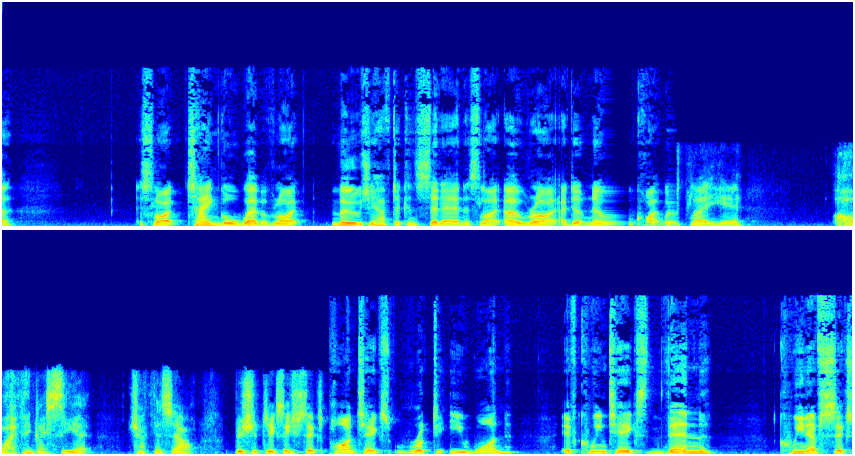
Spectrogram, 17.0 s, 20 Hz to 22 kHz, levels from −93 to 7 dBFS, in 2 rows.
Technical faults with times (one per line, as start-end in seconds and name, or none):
6.03-6.30 call audio freeze
6.43-6.66 short concealed packet loss
6.67-6.78 burst of packet loss
6.73-12.98 call bitrate drop
11.22-13.82 jitter buffer speed-up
